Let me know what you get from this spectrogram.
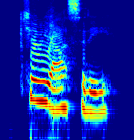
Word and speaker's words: curiosity: Curiosity. Spelled with a U-R, but we say it more like a K-Y-E-A-R, kind of a curiosity.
